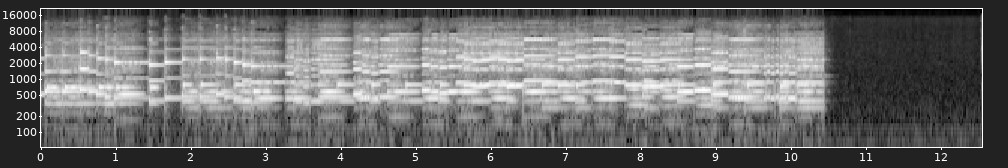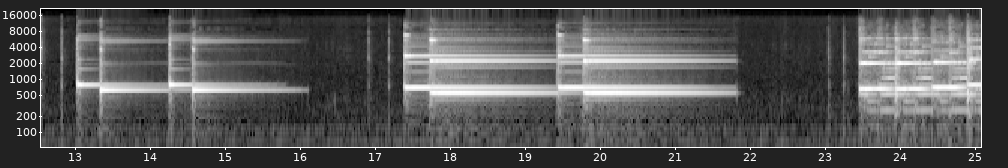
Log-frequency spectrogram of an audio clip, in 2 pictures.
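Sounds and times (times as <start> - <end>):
doorbell ding-dong chime: 13.0 - 16.1, 17.4 - 21.9.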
